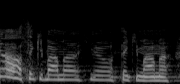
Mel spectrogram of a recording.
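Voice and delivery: soft, dutiful thank you; polite child thanks. Retold or imitated. Child thanking mom for small gifts, soft and dutiful. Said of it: "you're like".

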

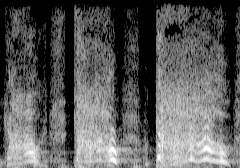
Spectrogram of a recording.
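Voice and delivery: high-pitched cheering yell at the game; retold scream. Parent cheering a home-run ball over the fence, screaming. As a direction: re-enact an excited "go" yell, drawn out. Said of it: "I stood up screaming".

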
